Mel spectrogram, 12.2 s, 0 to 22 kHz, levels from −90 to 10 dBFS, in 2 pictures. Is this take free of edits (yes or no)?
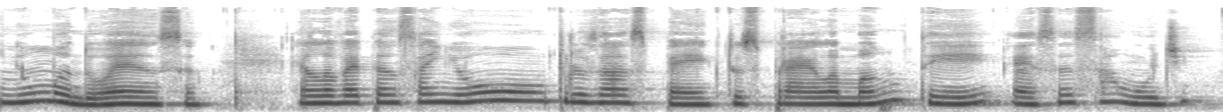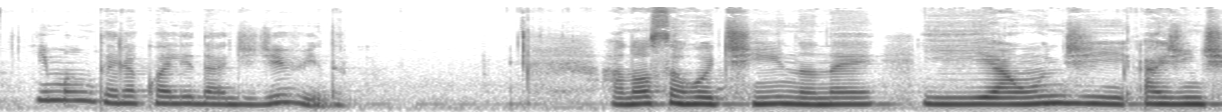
no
